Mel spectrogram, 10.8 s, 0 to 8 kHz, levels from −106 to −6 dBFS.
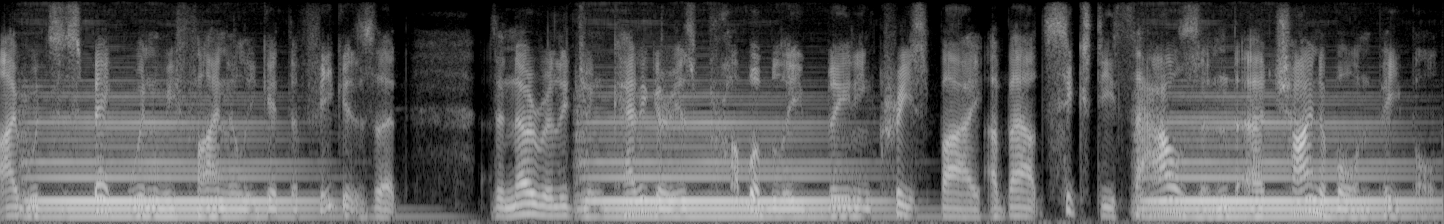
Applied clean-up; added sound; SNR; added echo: none; Bowed string instrument; -5 dB; none.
